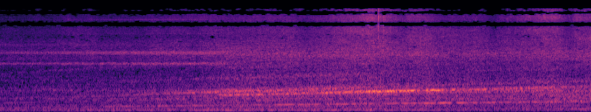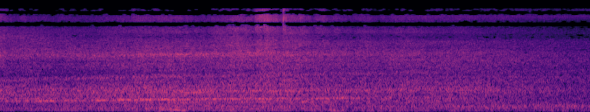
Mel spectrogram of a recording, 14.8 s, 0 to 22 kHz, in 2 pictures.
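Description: Nagoya Municipal Subway N3000-series train accelerating away from an underground platform. Its traction motor whine climbs steadily in pitch over about ten seconds, over the rumble of the wheels on the rails.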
